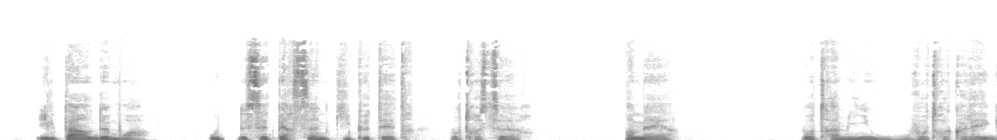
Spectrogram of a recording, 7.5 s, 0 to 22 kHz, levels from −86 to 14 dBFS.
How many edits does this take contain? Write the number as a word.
two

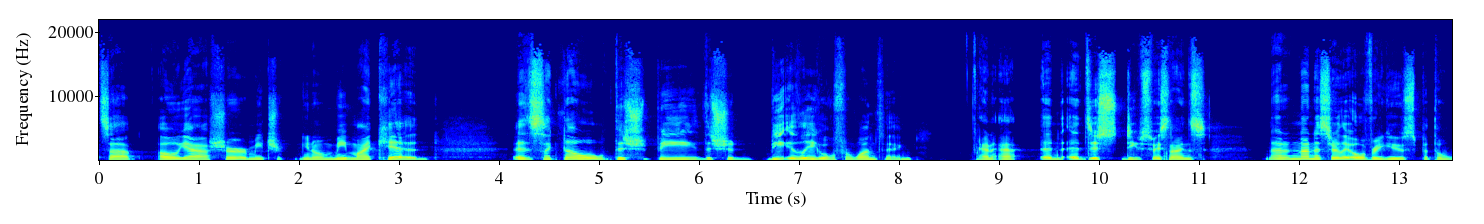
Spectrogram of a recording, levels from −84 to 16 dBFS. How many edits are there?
zero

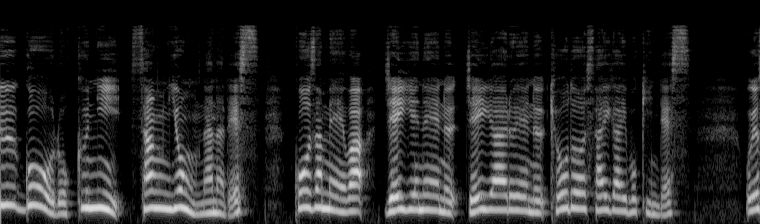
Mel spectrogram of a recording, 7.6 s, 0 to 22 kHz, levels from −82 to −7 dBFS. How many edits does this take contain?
zero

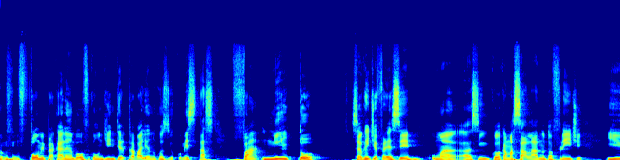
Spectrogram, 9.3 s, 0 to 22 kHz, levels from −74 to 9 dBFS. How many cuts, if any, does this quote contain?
zero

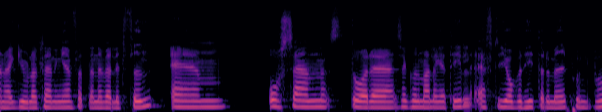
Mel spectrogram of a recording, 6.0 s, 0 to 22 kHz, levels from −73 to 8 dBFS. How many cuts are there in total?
one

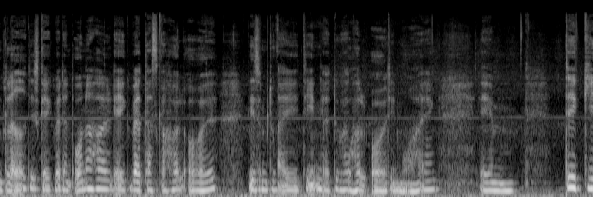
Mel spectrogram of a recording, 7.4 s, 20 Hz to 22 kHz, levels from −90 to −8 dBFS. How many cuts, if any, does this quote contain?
seven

